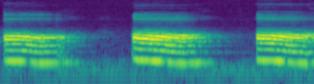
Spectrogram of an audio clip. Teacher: 그래서 단모음의 소리는 입을 길게 열고 아 아 입 앞에서 나는 아 아 소리가 아니라 목구멍이서부터 어 어 하고 올라오는 소리면 좋겠습니다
